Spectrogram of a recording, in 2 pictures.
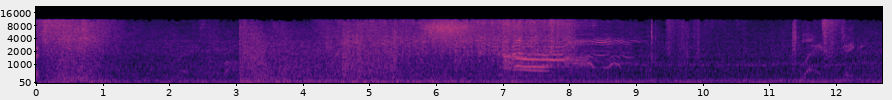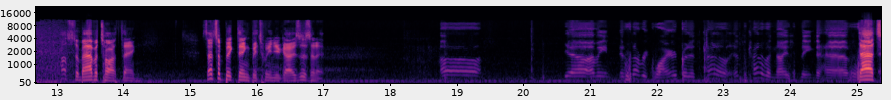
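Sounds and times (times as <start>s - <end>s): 
tank engine rumbling: 0.0s - 25.3s
speech: 13.3s - 14.4s, 15.2s - 17.1s, 20.6s - 25.3s.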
